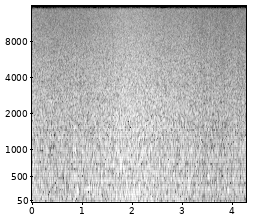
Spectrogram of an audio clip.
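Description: FM receiver hiss from a software-defined radio tuned to 65.74 MHz in the OIRT band: steady static with no station audible through it, the Sporadic-E signal faded into the noise. The hiss swells a little in the middle.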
